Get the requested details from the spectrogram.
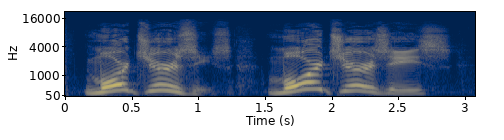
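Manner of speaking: slow, drawn-out, emphatic delivery. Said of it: "I'm gonna say this slow".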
